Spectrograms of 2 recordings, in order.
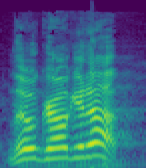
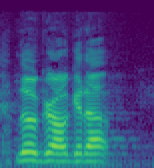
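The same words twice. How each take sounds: First: Raised, louder simple command; just speak it with authority; firm command. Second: Said in the usual way. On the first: Shown as a demonstration. Jesus raising the girl, louder firm command. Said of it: "That's it". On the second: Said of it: "all he had to do is come and say".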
